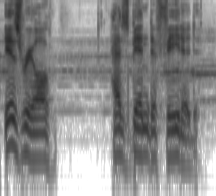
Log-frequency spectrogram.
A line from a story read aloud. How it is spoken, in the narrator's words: the messenger replied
